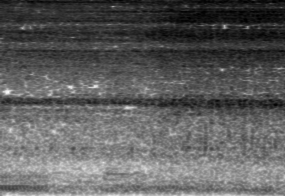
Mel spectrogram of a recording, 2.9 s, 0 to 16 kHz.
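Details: Suzuki Esteem 1300cc after a DIY carburetor service, idling before the idle mixture screw is adjusted, which is to be done once hot (about 20 minutes, cooling fan on): steady low even rumble without stumbling. Normal idle.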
